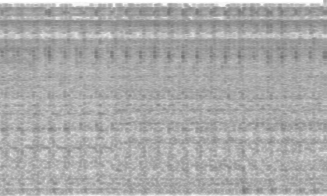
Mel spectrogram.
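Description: Race car engines from the Talladega race playing on a TV in another room, a steady mid-range engine drone with a faint rhythmic pulse, low and continuous in the background.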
